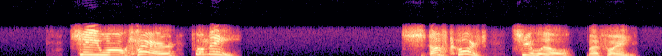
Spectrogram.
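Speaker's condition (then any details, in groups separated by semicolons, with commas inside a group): Cerebral palsy; cannot be hidden when acting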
